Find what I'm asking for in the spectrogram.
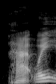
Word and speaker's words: Hatwey: O-T-E-R-O. La Flor de Otero. And it's by Hatwe Cigars. – Yo mama. – How would you say it? H-A-T-W-E-Y? Hatwe? – Hatwe? Yeah, Hatwe. – Hatwe. Yeah, Hatwe Cigars.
